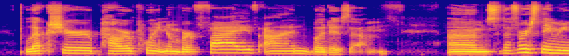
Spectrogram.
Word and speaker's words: Buddhism: so it is Buddhism the vowel sound in Buddhism is the same as the vowel sound in the word good most people mispronounce it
